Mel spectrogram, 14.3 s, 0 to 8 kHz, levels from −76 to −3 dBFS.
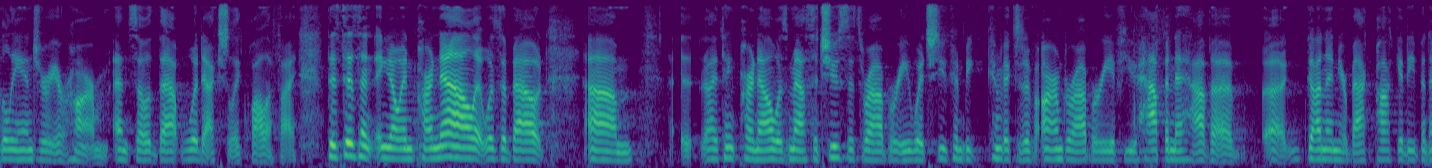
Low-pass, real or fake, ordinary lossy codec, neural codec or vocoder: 7.2 kHz; real; Opus, 64 kbps; none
